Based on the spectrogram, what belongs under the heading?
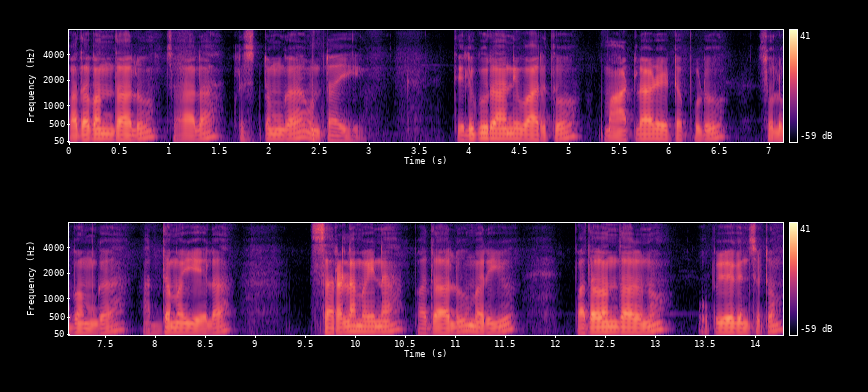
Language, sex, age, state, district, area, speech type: Telugu, male, 45-60, Andhra Pradesh, West Godavari, rural, spontaneous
